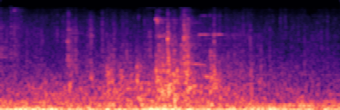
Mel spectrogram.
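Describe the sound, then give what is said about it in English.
A heavy iron door grinds open with a low, rumbling mechanical scrape and faint ratcheting creaks, steady for under two seconds with no voices. “Okay, nothing else here. Let's save an open iron door.”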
